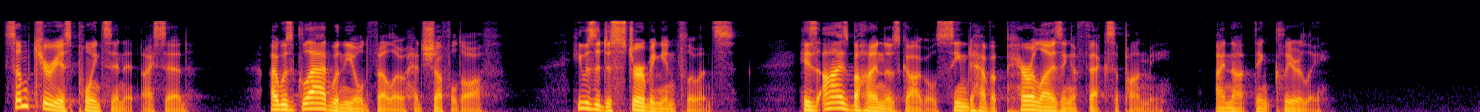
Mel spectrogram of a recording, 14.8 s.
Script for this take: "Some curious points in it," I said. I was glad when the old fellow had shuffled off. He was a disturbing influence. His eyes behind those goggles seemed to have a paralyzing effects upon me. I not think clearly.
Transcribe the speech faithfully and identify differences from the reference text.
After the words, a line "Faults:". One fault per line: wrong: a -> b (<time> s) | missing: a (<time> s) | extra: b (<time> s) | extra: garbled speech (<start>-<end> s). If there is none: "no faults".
"Some curious points in it," I said. I was glad when the old fellow had shuffled off. He was a disturbing influence. His eyes behind those goggles seemed to have a paralyzing effects upon me. I not think clearly.
Faults:
no faults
